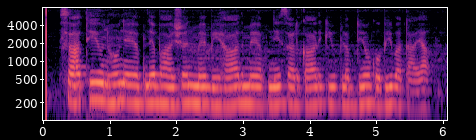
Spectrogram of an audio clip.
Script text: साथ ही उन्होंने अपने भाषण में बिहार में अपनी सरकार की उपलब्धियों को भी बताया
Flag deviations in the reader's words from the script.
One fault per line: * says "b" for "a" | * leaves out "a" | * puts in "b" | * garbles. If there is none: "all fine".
all fine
